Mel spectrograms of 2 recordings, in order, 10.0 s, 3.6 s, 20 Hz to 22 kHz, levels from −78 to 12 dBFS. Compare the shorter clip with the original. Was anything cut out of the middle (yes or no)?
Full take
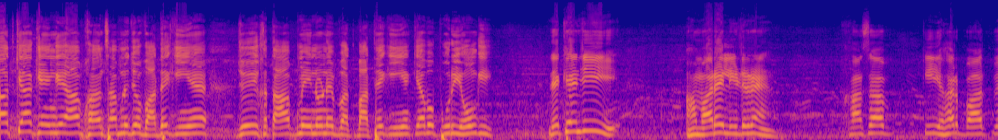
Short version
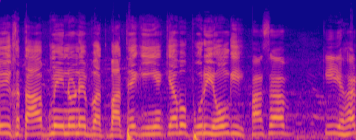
yes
